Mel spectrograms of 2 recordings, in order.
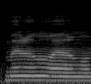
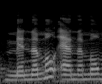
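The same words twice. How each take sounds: First: The words are said with little mouth movement. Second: The words are said with big, exaggerated mouth movement. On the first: The speaker calls it wrong. "it's not going to work" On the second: The speaker calls it right. "over enunciate your words"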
